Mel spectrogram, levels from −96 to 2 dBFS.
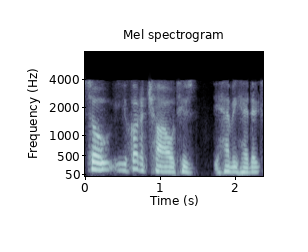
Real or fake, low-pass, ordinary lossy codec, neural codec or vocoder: fake; 7.2 kHz; AAC, 16 kbps; codec, 16 kHz in and 24 kHz out, 0.9 kbps, LongCat-Audio-Codec, fine tuned four codebook decoder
